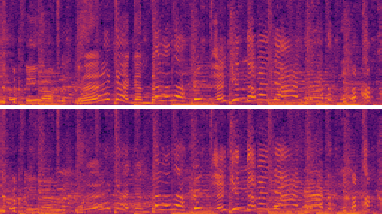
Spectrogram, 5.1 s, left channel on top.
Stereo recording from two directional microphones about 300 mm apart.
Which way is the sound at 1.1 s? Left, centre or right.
Left.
